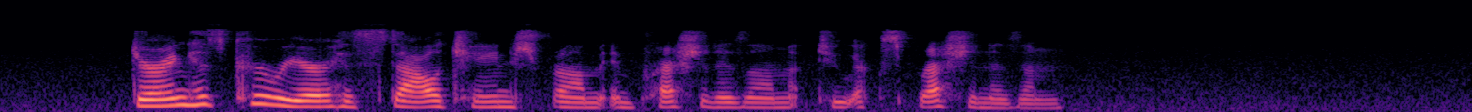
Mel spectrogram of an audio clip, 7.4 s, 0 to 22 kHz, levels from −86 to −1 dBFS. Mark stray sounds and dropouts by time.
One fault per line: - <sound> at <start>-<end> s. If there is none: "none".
none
